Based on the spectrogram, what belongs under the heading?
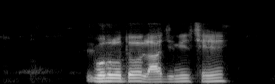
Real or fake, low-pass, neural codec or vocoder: fake; 7.2 kHz; codec, 16 kHz, 0.8 kbps, ZipCodec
